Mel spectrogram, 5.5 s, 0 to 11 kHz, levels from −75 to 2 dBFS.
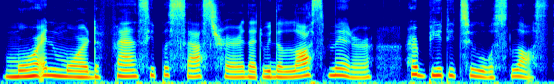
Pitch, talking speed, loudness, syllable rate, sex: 210 Hz, 185 wpm, -18 LUFS, 4.4 syllables/s, female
